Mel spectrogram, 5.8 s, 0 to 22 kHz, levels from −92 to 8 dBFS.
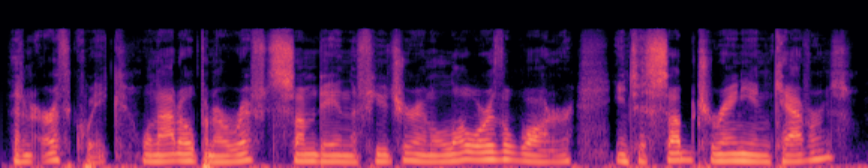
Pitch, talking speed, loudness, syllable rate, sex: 120 Hz, 185 wpm, -20 LUFS, 6.1 syllables/s, male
